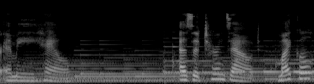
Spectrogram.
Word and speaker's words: Micheal: In the Gaelic tongue, the Ae is flipped to Ea and is pronounced Mehal or Mehal.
